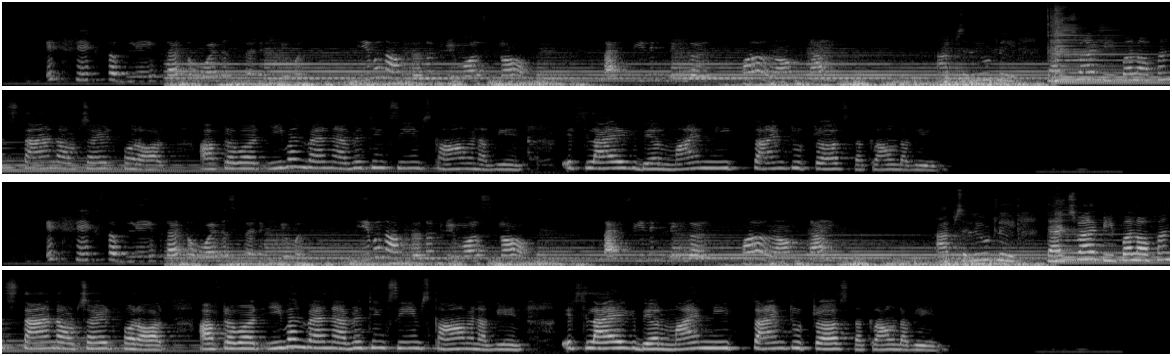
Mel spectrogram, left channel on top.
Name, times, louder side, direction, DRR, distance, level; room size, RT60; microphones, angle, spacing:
voice 1, 0.4-3.1 3.6-5.3 6.0-7.1 7.4-8.4, right 3 dB, 15° right, 0.4 m, -31 dB
sound 1, 1.6-10.5, left 2 dB, 55° left, 1.1 m, -27 dB
voice 2, 9.3-21.1, right 7 dB, 90° right, 0.4 m, -27 dB
Acoustic guitar / Strum, 10.5-15.1 16.9-17.0, left 3 dB, 70° left, 0.5 m, -35 dB
3.3 x 2.7 x 2.5 m
head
